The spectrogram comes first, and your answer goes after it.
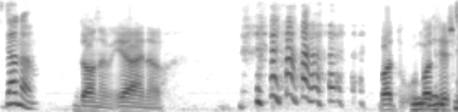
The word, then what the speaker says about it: Dunham: see done here my say Dunham done ham no the H is silent it's Dunham Donna yeah I know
